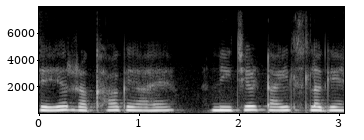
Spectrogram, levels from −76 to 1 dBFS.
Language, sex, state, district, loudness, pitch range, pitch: Hindi, female, Jharkhand, Deoghar, -14 LUFS, 240-250 Hz, 245 Hz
